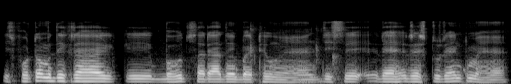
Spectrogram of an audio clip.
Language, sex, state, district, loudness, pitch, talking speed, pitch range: Hindi, male, Jharkhand, Palamu, -17 LUFS, 130 Hz, 200 wpm, 120-140 Hz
